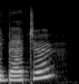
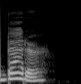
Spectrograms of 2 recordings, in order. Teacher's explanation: the T becomes a fast D in the following cases between two vowels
